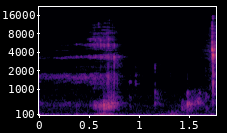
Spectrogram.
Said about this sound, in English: these lovely mugs of tea that you've made us. Mmm, I'm gonna take a slurp.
